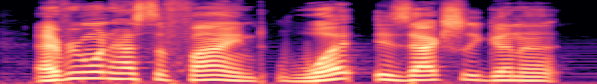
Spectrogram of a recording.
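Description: A man speaks with lively intonation. The sound is dry and close, with no echo. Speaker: clothing brand founder. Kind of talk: casual chat.

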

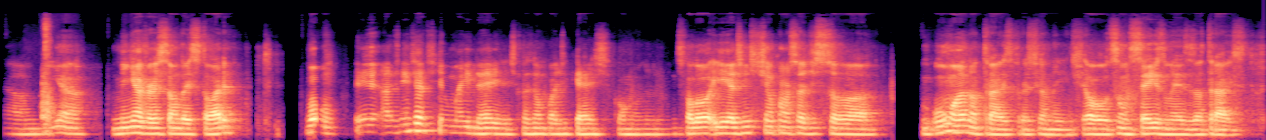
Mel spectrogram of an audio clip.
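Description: An unremarkable speaking voice from a man at medium pitch, moderate in pace, with fairly even intonation and big swings in loudness. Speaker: podcast host, missionary trainee. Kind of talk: casual chat.

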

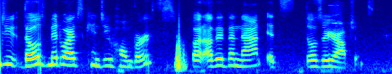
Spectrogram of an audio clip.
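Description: A woman with an American accent has a plain, everyday voice, fairly high in pitch with ordinary pitch variation, recorded dry and close with no echo. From United States. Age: 20s. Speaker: mother sharing birth story. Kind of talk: casual interview.

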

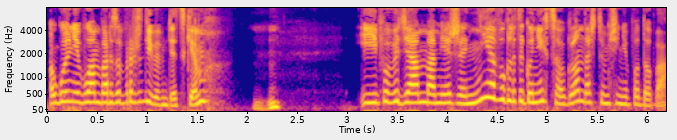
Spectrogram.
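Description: A woman speaks at a high pitch and a very fast pace, with ordinary pitch variation. The recording is very clean against a silent background. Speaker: university student. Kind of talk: class presentation.

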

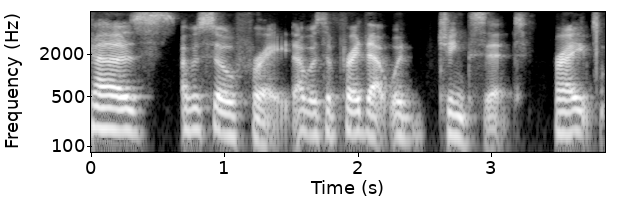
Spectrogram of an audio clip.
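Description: An ordinary speaking voice at a moderate pace over a quiet background. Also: woman. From eastern Ohio. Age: 60s. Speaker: former news anchor and grief coach. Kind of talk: casual interview.

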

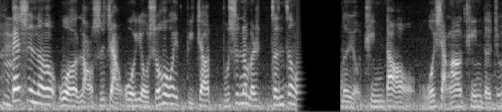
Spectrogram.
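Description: Somewhat breathy and very deep, low in pitch, a woman speaks at a moderate pace with very wide pitch swings. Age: 60s. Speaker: YouTuber host. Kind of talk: casual live-stream chat. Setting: in a car, driving.

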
